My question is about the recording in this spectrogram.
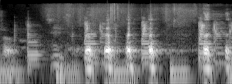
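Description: Background music with plucked strings over a steady, repeating bass note.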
